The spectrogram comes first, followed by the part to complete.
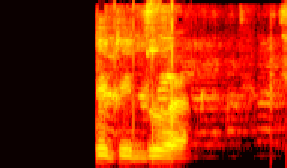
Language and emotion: Russian, neutral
